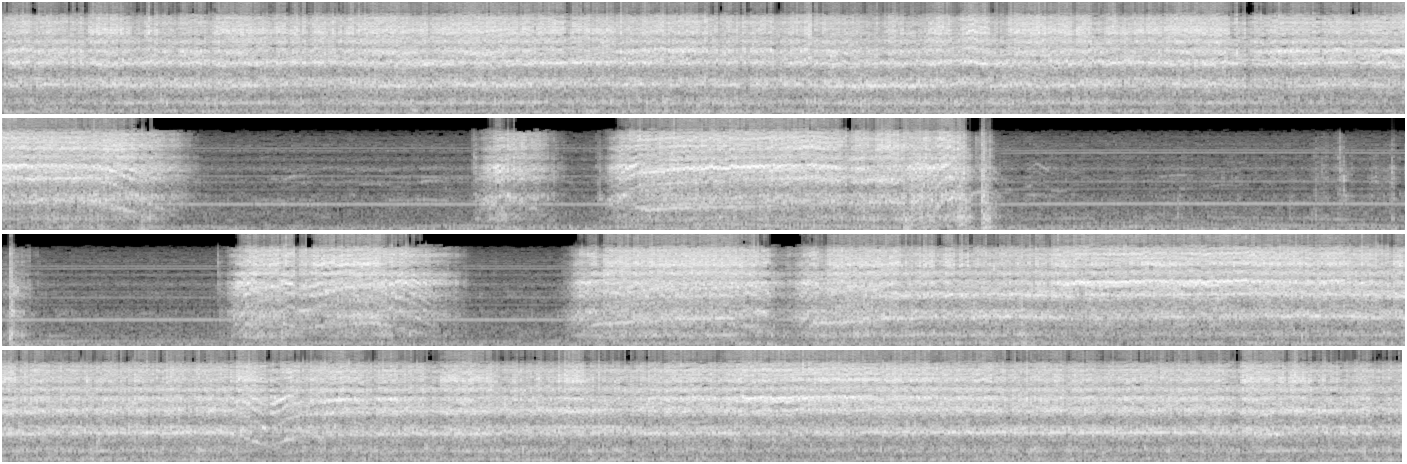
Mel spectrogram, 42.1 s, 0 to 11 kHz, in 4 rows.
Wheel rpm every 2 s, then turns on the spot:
230, 220, 230, 220, 230, 170, 0, 60, 190, 10, 0, 80, 60, 150, 220, 230, 210, 210, 220, 230, 230.
none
